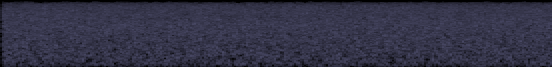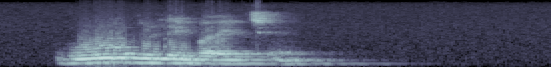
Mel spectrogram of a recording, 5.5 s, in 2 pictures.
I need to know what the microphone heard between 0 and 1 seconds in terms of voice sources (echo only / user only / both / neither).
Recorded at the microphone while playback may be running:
neither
